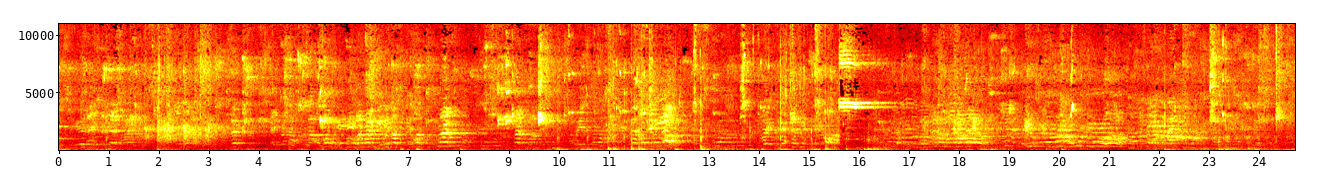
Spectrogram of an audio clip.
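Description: Basketball game in a large sports hall: a basketball bouncing on the hardwood court, with players' and onlookers' voices calling out over the play. A short shrill tone sounds about sixteen seconds in.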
